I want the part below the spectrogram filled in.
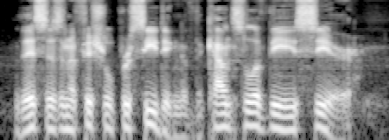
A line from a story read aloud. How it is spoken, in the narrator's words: he intoned in his business voice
